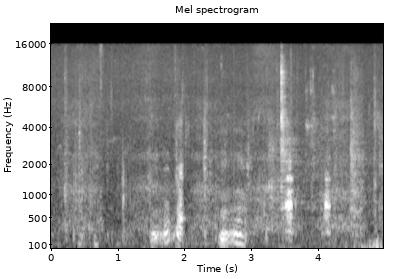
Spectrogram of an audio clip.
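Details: Lions Chuck and Norris, ambassadors against canned hunting, at feeding time at the Daniell Cheetah Project in South Africa, eager for the beef. Short, low rumbling growls come in bursts, with a sharper snarl later, over speech and clattering.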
